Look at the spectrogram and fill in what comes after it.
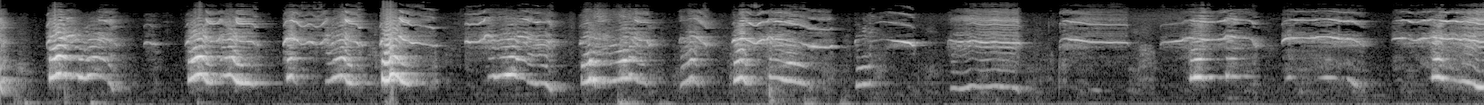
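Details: Dog whimpering, with short high whines repeated in quick, irregular bursts, each a thin bent note that often drops at the end, with soft breathy gaps between.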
